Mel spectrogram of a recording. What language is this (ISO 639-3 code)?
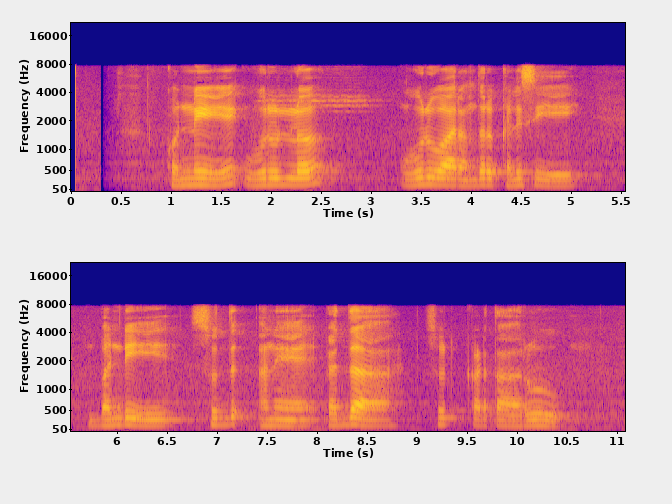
tel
